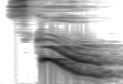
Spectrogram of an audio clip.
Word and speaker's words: school: School. Repeat after me, please. School. School. طيب نخلي بالنا إن school ch ما بتتنطقش ch بتتنطق ك.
